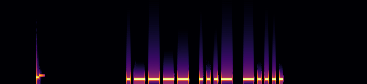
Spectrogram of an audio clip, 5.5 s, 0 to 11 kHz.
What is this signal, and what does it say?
Morse code, heard as a keyed tone, about 22 wpm, 700 Hz. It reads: 1V6
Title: Three Challenging Letter-Number Combinations 22wpm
